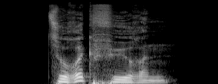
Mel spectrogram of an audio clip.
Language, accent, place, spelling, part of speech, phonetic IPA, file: German, Germany, Berlin, zurückführen, verb, [t͡suˈʁʏkˌfyːʁən], De-zurückführen.ogg
- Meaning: 1. to return (to lead/direct someone back to where they came from) 2. to return, to repatriate (to return an object to its original owner, especially to the country of origin)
